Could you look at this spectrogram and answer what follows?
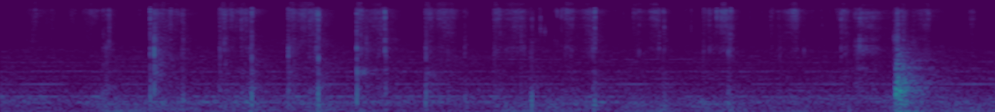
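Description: Tarot cards being shuffled by hand in quick, crisp riffles and flicks, close and fairly quiet, with no talking during the shuffle.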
